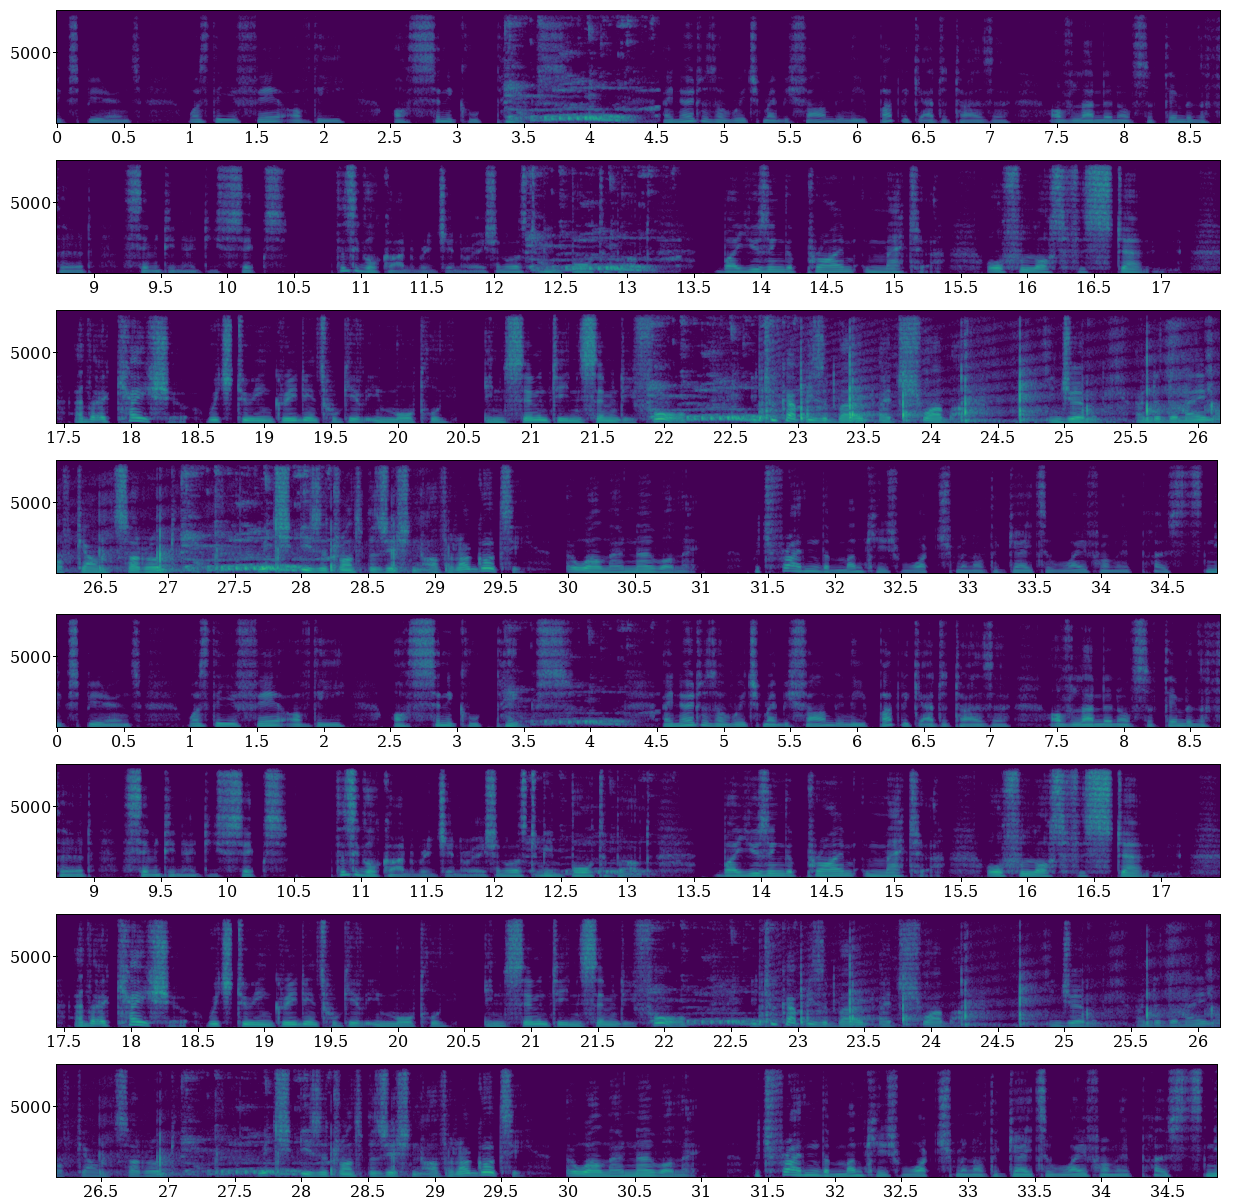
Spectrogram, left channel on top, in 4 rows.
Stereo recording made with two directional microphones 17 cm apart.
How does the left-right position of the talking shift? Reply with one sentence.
You can hear the talking move from right to left and back again.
